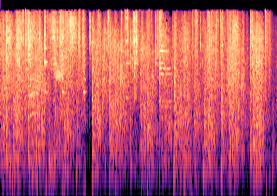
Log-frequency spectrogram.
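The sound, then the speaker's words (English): Derringer pistol gunshots during a card-game standoff: many rapid, sharp cracks and pops overlap in a dense, continuous volley that stays loud throughout, with no voices heard. “those derringer bullets are weak. Powerful weak.”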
